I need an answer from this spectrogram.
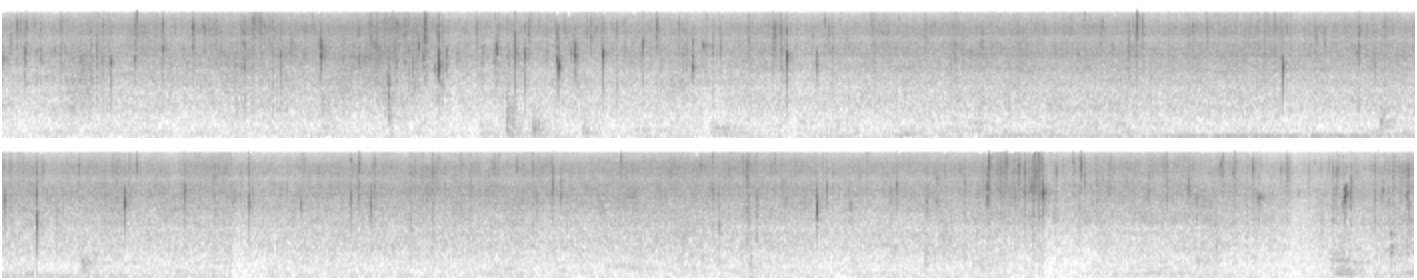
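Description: Breaded potato patties frying in shallow oil in a nonstick pan: a steady sizzle with frequent sharp crackling pops.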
